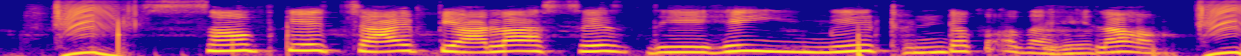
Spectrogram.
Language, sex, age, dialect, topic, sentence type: Bhojpuri, female, 18-24, Northern, agriculture, statement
